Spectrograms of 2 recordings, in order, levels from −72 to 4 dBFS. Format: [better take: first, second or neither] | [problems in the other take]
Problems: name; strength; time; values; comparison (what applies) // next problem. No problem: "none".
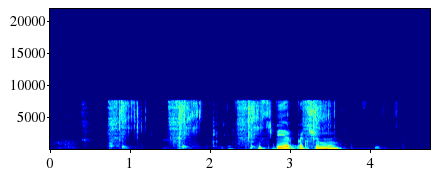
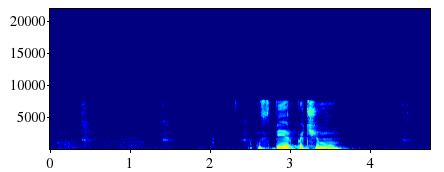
second | noise reduction (neural mask model RNNoise)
